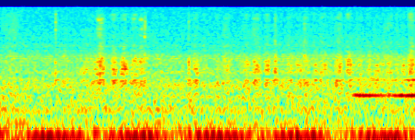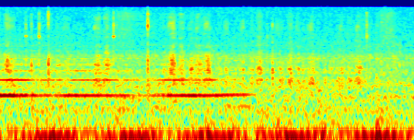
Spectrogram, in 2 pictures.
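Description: Faint, short scratchy strokes of a stylus writing by hand on a tablet screen. A faint steady hum comes in for a few seconds in the middle.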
